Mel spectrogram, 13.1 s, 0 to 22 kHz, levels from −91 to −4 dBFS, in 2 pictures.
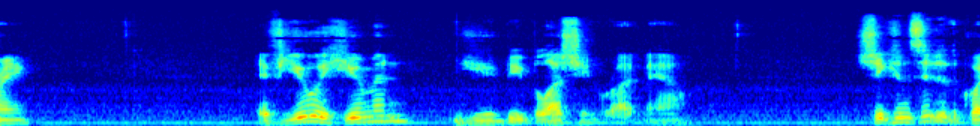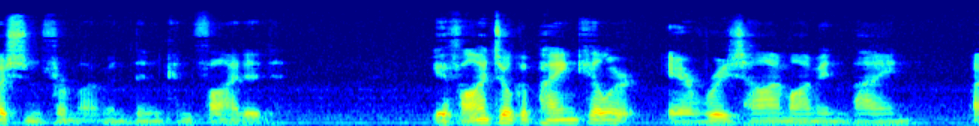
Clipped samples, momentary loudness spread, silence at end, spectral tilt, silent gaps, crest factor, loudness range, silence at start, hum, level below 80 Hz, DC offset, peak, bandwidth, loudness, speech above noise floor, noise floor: under 0.1%; 15 LU; 0 s; -3.5 dB/octave; none; 24 dB; 4 LU; 0 s; none; -70 dBFS; under 0.1%; -16 dBFS; 16.5 kHz; -38 LUFS; 25 dB; -63 dBFS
